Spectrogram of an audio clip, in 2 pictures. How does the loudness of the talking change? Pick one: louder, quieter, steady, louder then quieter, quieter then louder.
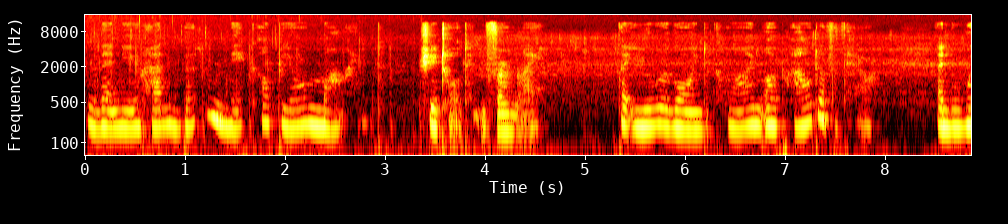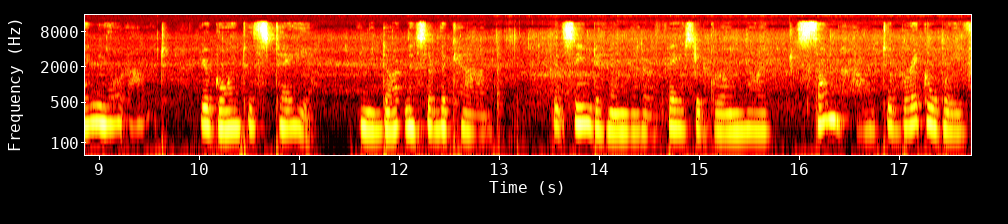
steady.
